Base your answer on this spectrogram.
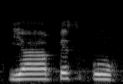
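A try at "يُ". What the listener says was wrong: উ নয়, ইয়া পেশ ইউ। দুইটি অক্ষরে একই উচ্চারণ হবে। ইয়া পেশ ইউ, ইয়া পেশ ইউ।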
